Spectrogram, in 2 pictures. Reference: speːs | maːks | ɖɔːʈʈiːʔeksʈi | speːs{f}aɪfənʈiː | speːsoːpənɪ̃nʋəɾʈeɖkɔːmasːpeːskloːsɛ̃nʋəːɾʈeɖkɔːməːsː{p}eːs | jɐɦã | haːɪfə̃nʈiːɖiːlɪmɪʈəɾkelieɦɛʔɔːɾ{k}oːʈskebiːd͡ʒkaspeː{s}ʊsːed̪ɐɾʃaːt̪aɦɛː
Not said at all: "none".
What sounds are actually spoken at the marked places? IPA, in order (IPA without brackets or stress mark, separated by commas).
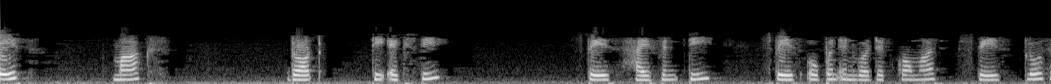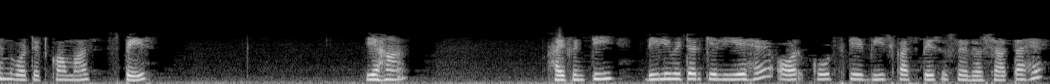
h, p, k, s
